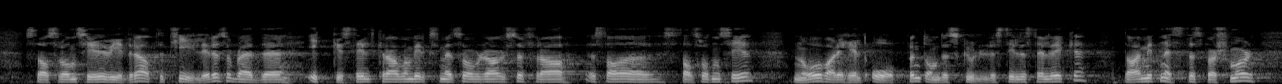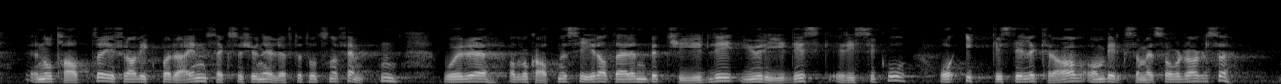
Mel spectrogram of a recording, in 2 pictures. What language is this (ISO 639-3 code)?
nob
